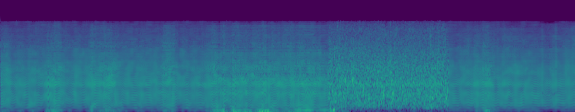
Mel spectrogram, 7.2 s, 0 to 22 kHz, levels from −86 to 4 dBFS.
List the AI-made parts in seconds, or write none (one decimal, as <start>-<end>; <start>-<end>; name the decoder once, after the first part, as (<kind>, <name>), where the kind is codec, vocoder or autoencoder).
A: 0.0-4.1 (vocoder, Vocos); 5.6-7.2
